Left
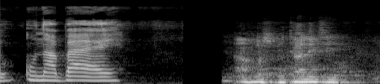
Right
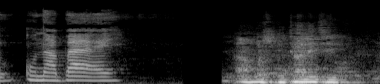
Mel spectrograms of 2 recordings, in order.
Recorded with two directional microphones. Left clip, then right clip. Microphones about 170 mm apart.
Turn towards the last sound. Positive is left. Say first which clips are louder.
# left 1 dB
turn(degrees=0)  # may be behind; listen again after turning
